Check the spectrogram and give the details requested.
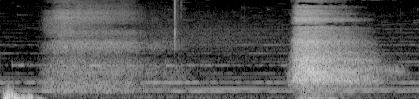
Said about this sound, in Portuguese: E solta o ar bem fortemente pela boca, fazendo esse barulho como eu fiz.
